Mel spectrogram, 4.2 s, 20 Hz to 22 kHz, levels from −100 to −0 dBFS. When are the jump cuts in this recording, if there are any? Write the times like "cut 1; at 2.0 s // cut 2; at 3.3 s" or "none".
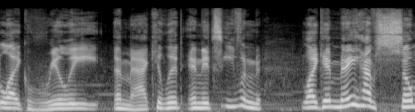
cut 1; at 1.0 s // cut 2; at 3.0 s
